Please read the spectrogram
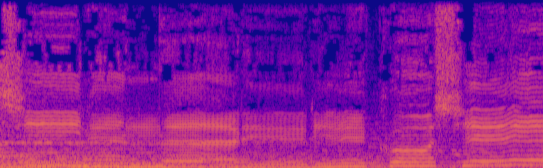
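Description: Male pop vocalist singing long held notes that slide between pitches over a backing track, with a short break just after three seconds in.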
